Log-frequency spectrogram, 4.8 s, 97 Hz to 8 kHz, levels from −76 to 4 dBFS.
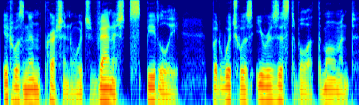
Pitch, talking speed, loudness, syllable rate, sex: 85 Hz, 175 wpm, -20 LUFS, 5.9 syllables/s, male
